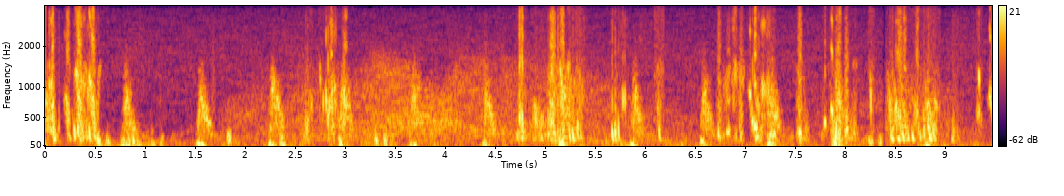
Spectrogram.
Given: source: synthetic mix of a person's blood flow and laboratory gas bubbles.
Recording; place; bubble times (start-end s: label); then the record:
Doppler ultrasound of blood flow; subclavian vein
0.00-0.14 s: bubbles
0.18-0.56 s: bubbles
2.58-2.69 s: bubbles
2.71-3.04 s: bubbles
4.68-5.42 s: bubbles
5.64-5.84 s: bubbles
6.08-6.18 s: bubbles
6.70-7.32 s: bubbles
7.50-7.64 s: bubbles
7.76-8.12 s: bubbles
8.22-8.30 s: bubbles
8.39-8.95 s: bubbles
9.05-9.14 s: bubbles
9.30-9.38 s: bubbles
9.40-9.48 s: bubbles
From the record:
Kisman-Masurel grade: 233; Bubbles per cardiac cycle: several, 3 to 8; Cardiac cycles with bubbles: 50 to 99%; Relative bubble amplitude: loud (0.450 to 0.775); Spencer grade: 3 (all of the cardiac periods contain showers or single bubble signals, but not dominating or overriding the cardiac motion signals); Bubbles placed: anywhere in the cardiac cycle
